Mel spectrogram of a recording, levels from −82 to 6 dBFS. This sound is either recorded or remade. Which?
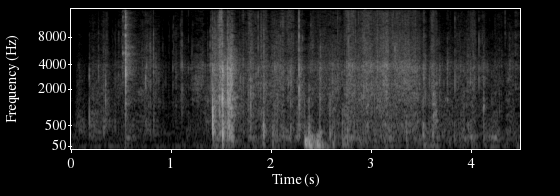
recorded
